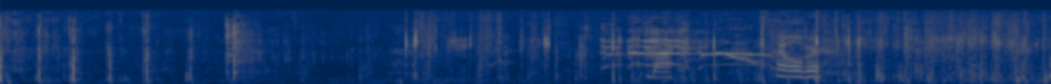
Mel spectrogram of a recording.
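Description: A rooster crowing once, about six seconds in: a call of about two seconds that holds a high note, drops, and ends wavering. Before it, in the first couple of seconds, crunchy footsteps of someone running on gravel.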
